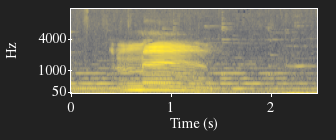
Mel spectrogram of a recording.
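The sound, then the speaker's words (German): A goat lets out a single drawn-out, wavering bleat, loud, that swells and fades within about a second, followed by quiet background. “Es ist die Ziege.”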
